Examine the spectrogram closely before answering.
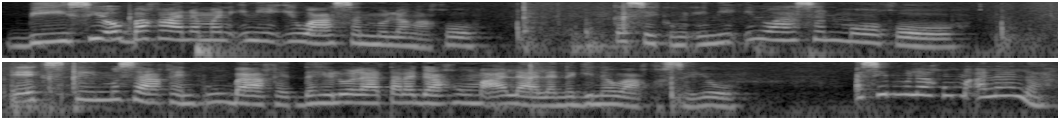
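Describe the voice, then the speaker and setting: A woman's voice: a little high, very animated, a little fast, a bit bright. A woman with a Filipino accent acting a direct, questioning young woman in a radio drama, with faint background noise. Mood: reproachful. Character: questioning young woman, hurt close friend.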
